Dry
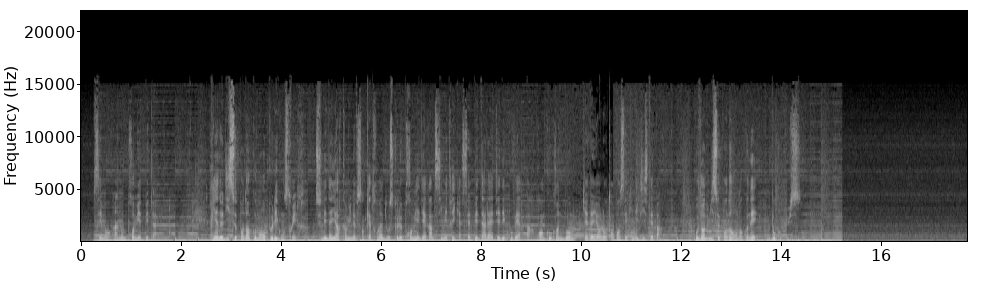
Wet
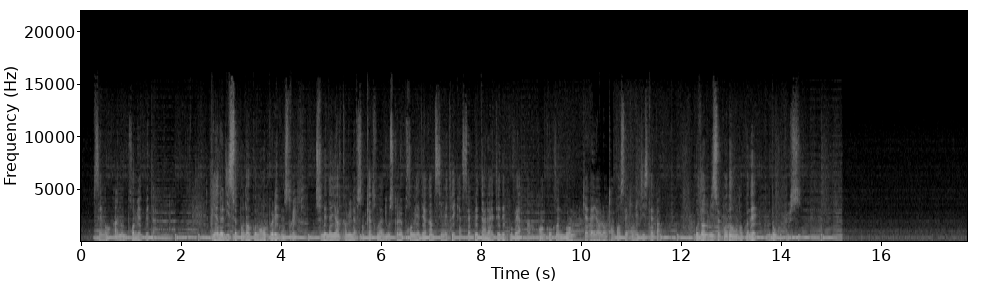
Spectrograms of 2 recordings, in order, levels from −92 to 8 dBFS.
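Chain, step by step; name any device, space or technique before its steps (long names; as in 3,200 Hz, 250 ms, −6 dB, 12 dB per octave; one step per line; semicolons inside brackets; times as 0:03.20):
alien voice (ring modulation 410 Hz; flanger 0.12 Hz, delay 7.6 ms, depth 9.9 ms, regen +54%)
level −7.5 dB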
